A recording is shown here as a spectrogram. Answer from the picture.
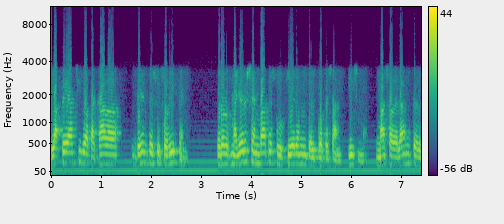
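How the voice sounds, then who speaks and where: A man with a fairly high pitch speaks with a Spanish accent. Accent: Spanish (peninsular). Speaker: radio commentator, teacher. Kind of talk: prepared radio talk.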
